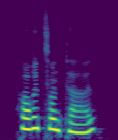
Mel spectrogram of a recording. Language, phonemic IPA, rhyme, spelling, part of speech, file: German, /hoʁit͡sɔnˈtaːl/, -aːl, horizontal, adjective, De-horizontal.ogg
- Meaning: horizontal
